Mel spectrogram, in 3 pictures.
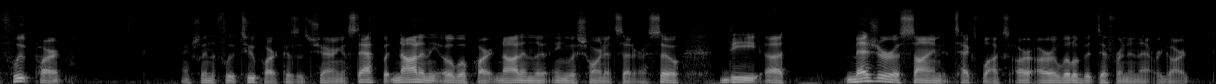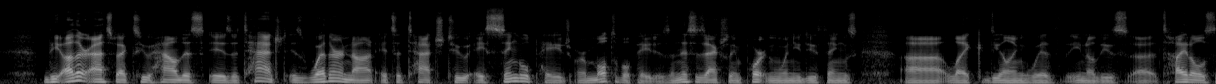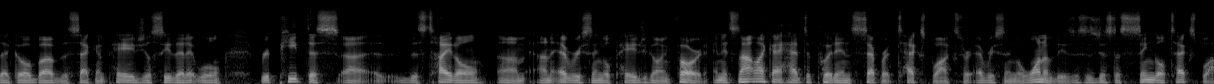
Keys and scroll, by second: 1.5 alt+super+., 2.9 alt+super+., 4.8 alt+super+., 5.6 alt+super+., 19.7 super+=, 20.6 super+-, 21.0 super+-, 21.5 super+-.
